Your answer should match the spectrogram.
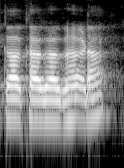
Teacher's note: क वर्ग के जो भी होंगे क ख ग घ ण ये सब कंठ में आएंगे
